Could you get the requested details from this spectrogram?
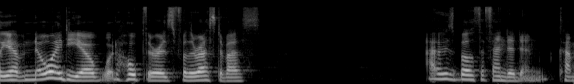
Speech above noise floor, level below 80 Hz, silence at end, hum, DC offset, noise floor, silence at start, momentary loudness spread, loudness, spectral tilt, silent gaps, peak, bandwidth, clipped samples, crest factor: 45 dB; -80 dBFS; 0 s; none; under 0.1%; -70 dBFS; 0 s; 11 LU; -26 LUFS; -4.5 dB/octave; none; -8 dBFS; 15.5 kHz; under 0.1%; 20 dB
